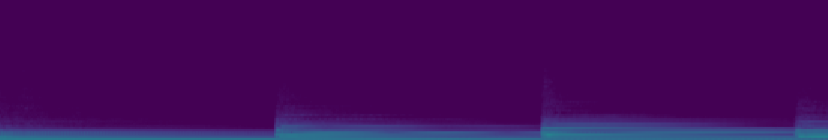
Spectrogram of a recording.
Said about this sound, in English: The ringing of bells is common enough.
